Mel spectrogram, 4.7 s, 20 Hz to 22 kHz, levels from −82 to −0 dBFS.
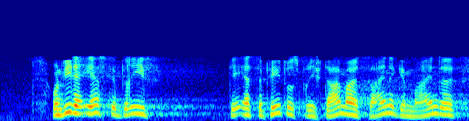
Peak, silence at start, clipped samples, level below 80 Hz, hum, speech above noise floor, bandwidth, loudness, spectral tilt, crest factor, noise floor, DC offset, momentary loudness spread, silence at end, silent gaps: -10 dBFS; 0.4 s; under 0.1%; -72 dBFS; none; 29 dB; 4 kHz; -30 LUFS; -5.5 dB/octave; 22 dB; -58 dBFS; under 0.1%; 9 LU; 0 s; none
